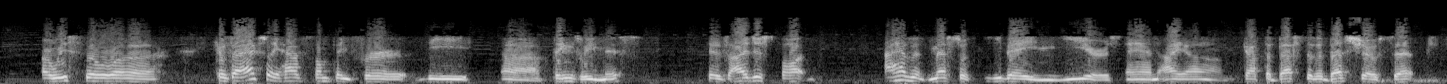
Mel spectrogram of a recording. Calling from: Baton Rouge, Louisiana, United States; I'm calling from Baton Rouge.

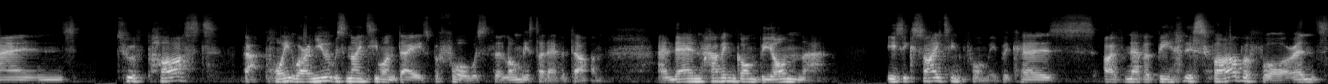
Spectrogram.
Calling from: England, United Kingdom; I'm calling from England and I'm 41 years old. I'm going to turn 42 in March.

